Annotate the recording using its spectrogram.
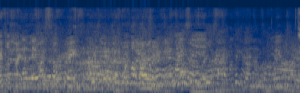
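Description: Several people talking over one another in a busy room, with a woman's voice close to the microphone at the start.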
